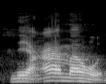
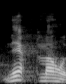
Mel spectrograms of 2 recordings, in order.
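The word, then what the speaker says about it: نعمه: Hamdan yuwafi ni'amahu. Ni'am itu bentuk jamak dari nikmah. Itu kadang-kadang ada tuh di luar sana ya. Imam itu dibacanya hamda yuwafi ni'mahu, itu salah.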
